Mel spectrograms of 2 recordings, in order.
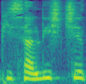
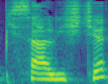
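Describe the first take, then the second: First: The stress is on the second-to-last syllable. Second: The stress is on the third-to-last syllable. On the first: The speaker calls it wrong. "to zgrzyta" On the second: The speaker calls it right. "Mówimy robiliśmy, pisaliście"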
